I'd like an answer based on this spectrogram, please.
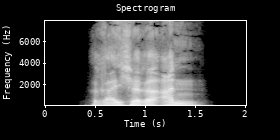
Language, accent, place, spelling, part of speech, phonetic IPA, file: German, Germany, Berlin, reichere an, verb, [ˌʁaɪ̯çəʁə ˈan], De-reichere an.ogg
- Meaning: inflection of anreichern: 1. first-person singular present 2. first/third-person singular subjunctive I 3. singular imperative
